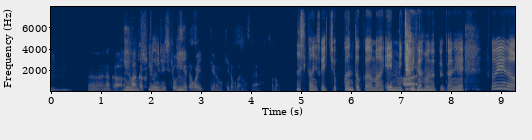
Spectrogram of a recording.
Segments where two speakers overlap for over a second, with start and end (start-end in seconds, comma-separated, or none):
1.5-2.8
